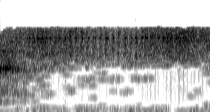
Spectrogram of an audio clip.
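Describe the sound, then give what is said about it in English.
Steady, breathy hissing of a deadly snake fills the room, a continuous sibilant rush that holds at an even level throughout, with a faint low rumble underneath. “Not steam. Someone just put deadly snake in the room.”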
